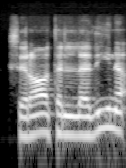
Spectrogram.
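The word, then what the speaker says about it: صِرَاطَ الَّذِينَ: should do is hard there should be no nasal sound for example here it will be sirata al-ladhina unarmed thali you shouldn't say unarmed this is completely wrong it has to be pronounced say rotten ladina entirely surrounding entirely him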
